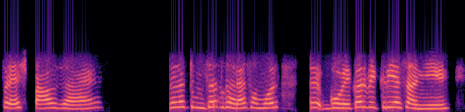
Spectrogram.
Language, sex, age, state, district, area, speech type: Goan Konkani, female, 18-30, Goa, Bardez, urban, conversation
